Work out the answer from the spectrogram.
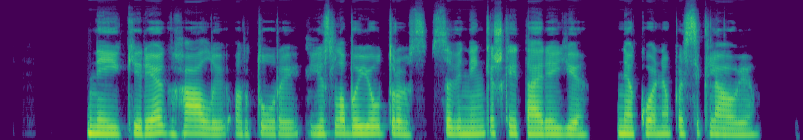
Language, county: Lithuanian, Klaipėda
